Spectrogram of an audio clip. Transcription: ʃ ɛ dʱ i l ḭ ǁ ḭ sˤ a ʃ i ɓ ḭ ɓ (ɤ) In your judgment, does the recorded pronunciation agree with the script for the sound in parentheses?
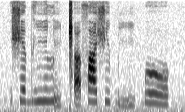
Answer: no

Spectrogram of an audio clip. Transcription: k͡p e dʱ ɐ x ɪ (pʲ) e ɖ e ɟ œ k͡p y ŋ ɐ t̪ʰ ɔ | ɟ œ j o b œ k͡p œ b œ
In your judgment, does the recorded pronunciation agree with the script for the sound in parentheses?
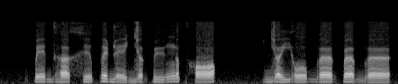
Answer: no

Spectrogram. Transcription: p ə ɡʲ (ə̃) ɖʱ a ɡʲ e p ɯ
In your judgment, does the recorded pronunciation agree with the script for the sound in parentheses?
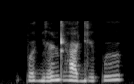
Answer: yes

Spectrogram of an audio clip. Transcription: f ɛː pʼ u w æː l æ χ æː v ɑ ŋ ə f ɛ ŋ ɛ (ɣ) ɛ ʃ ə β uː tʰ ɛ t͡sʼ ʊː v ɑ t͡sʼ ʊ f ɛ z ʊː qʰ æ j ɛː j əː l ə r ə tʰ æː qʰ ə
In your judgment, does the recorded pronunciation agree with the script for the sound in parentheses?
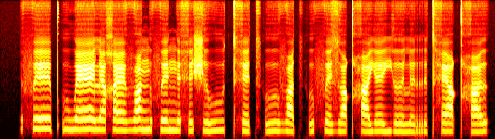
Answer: no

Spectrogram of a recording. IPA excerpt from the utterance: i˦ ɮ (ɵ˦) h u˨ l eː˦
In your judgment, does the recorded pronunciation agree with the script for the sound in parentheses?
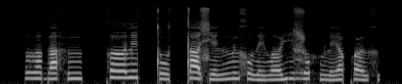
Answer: no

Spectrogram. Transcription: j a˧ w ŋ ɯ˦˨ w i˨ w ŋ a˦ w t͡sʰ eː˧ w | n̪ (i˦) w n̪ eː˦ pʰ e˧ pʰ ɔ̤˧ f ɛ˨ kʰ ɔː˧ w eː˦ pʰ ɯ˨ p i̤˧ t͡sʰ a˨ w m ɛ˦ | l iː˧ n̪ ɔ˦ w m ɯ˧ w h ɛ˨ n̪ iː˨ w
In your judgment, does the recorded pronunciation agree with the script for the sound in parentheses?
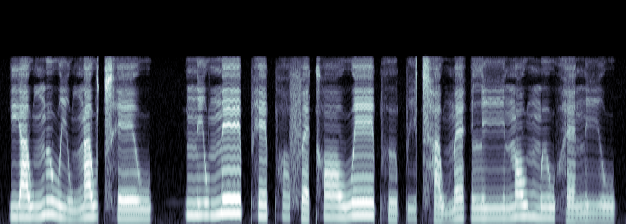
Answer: no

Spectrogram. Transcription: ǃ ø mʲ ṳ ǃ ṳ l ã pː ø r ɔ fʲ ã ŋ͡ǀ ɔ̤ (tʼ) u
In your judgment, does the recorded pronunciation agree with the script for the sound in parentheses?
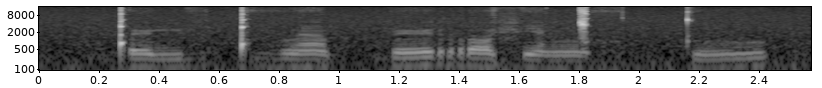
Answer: no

